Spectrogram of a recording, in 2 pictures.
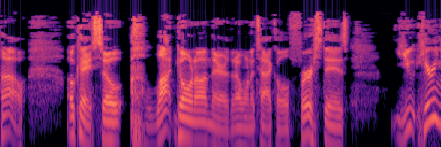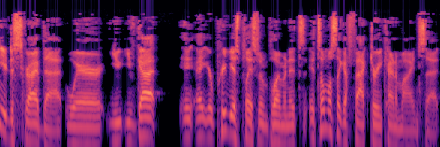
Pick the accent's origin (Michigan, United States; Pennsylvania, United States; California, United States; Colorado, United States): Colorado, United States; Golden; I grew up in Golden, so just west of of the city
